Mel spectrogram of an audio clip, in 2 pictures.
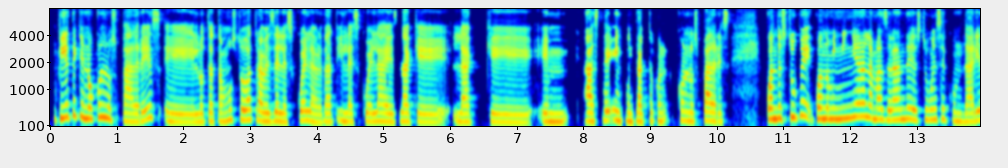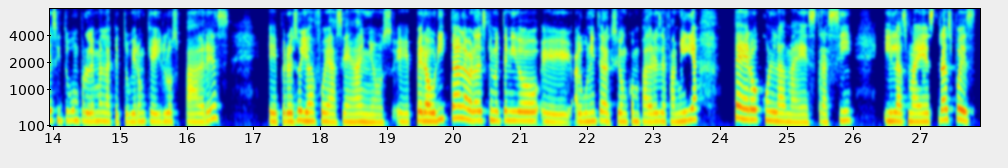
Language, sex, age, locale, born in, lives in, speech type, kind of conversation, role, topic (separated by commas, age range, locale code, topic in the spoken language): Spanish, female, 30-34, es-MX, Mexico, United States, conversation, unstructured, none, ¿Por qué hay tantos problemas de acoso escolar en las escuelas?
